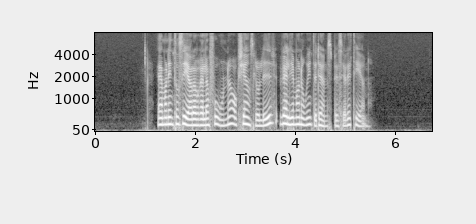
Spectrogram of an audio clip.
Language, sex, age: Swedish, female, 41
